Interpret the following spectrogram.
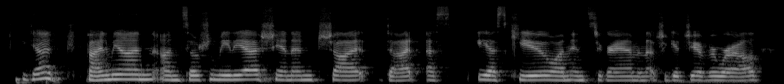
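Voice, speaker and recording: A woman speaks at a moderate pace and medium pitch. Her intonation stays monotone and flat. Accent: American. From northeast Florida, Jacksonville. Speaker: lawyer, law firm managing partner. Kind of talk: interview, casual business chat.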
